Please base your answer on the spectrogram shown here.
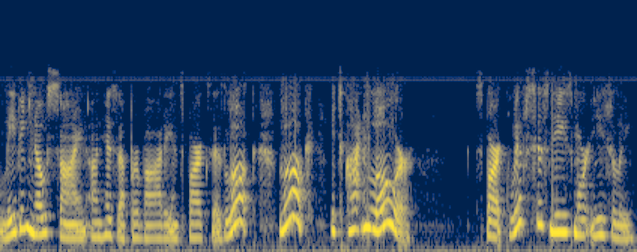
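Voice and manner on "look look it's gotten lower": high, eager exclamation; excited discovery. A narrator's reading. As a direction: point it out with rising excitement. Spark sees substance dropping.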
